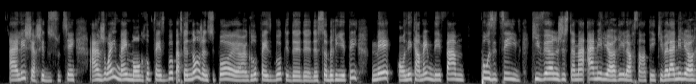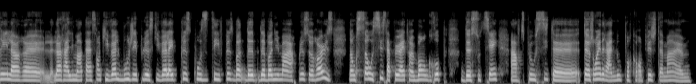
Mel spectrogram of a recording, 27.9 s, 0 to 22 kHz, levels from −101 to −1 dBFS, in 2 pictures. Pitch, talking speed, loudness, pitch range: 230 Hz, 190 wpm, -30 LUFS, 210-245 Hz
